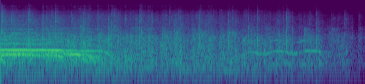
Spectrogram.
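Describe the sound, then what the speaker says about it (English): Audience applause at an evening event with Grant Morrison and Gerard Way, a loud burst of clapping that fades over a few seconds, with faint voices and some tonal sound through it. "Once again, a round of applause for these guys."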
